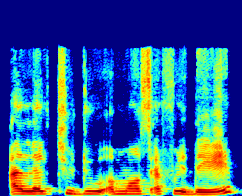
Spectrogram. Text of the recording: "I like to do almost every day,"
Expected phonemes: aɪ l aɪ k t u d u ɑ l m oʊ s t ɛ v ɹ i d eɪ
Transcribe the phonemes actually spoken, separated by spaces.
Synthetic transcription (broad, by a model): aɪ l aɪ k t u d u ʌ m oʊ s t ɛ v ɹ i d eɪ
